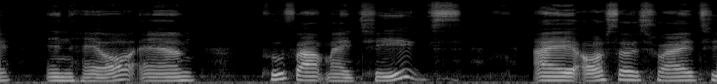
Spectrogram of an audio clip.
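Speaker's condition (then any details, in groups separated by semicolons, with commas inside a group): Bulbar ALS; bulbar onset in lip and tongue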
